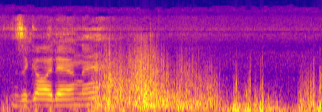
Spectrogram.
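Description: Wind gusts across a close microphone.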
